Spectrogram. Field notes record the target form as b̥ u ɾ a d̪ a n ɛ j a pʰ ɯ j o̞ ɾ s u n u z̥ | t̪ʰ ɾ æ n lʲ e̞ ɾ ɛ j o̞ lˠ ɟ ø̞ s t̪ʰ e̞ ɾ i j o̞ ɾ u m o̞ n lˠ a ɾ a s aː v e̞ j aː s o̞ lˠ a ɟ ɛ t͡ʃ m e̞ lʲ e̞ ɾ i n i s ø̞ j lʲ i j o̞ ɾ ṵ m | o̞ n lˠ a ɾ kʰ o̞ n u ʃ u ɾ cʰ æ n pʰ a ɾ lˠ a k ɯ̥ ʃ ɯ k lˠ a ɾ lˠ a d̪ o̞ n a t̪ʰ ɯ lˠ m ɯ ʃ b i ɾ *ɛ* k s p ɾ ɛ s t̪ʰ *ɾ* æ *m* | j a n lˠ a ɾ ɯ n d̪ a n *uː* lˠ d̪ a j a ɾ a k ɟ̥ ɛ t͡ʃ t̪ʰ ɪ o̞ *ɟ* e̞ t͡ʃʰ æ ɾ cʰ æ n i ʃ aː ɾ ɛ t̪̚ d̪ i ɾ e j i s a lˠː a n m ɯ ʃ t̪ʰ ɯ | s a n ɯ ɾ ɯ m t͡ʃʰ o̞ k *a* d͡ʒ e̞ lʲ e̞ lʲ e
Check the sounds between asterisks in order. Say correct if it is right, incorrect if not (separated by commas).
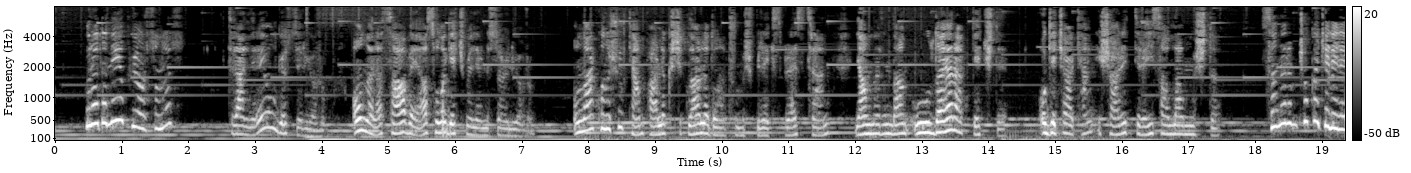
correct, correct, incorrect, correct, correct, correct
